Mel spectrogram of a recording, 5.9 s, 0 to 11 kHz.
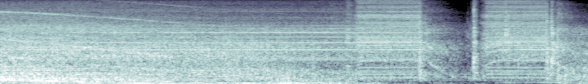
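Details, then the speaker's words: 8.3 Cummins road grader diesel, running better on suspect paint-thinner-smelling fuel, then sags and cuts out, catching only briefly: fuel shutoff solenoid pull-in wire has power but hold-in wire is not getting power. "For some reason, that tells me that for some reason we're losing power. The pull-in wire is getting power. Now the hold-in wire, for some reason, is not getting power across it."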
